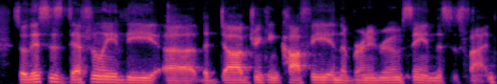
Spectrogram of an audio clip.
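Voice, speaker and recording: A man's fairly low voice at a fairly quick pace, with monotone, flat intonation. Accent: American. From US West Coast, Pacifica, California. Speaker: hardcore punk vocalist. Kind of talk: casual chat. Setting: video call. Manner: fast.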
